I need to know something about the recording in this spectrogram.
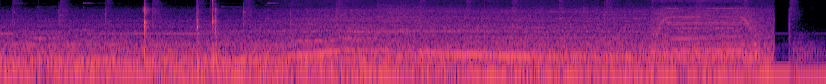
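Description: Glowforge laser cutter running with a steady fan rush, two sharp clicks about a second and a half and two seconds in, and a whine that rises and then slowly falls in pitch midway, over background music.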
